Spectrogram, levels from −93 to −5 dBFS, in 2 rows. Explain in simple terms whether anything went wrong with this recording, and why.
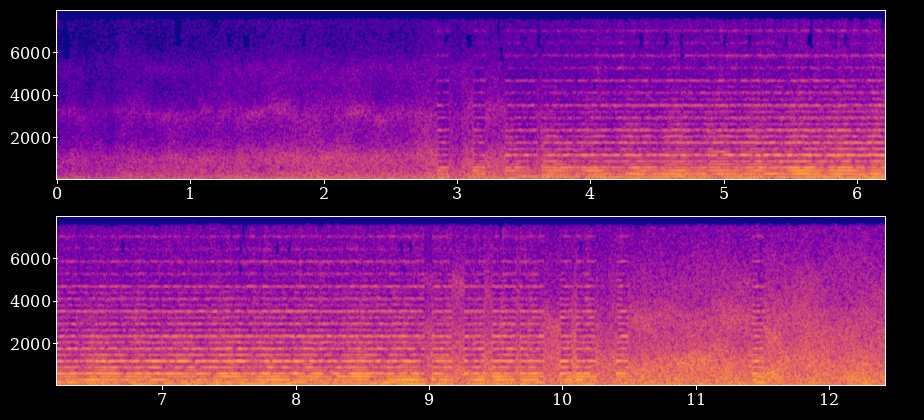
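The sound turns choppy twice, from the start to 3.63 s and again from 8.96 s to the end. Real sound keeps dropping out and is replaced by a flat, steady hiss. Most of each stretch is filled this way: about 3.2 s of the first and about 2.4 s of the second. This is likely sound chopped by the voice detector. The sender's system decided the sound was too quiet to be worth sending and switched on and off several times, and the receiving end filled each gap with comfort noise. The call connection itself carries nothing above 8 kHz.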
